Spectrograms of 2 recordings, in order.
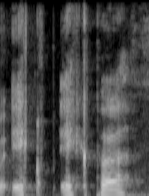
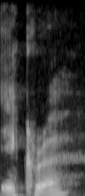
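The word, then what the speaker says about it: Икра: But yes, no, Ikpa. It should be pronounced Ikra. Ikra translates to caviar, apparently.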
